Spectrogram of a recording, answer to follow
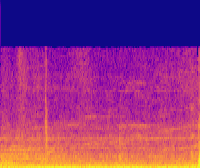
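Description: Steady low background rumble with a faint hum and no distinct events.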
